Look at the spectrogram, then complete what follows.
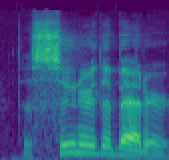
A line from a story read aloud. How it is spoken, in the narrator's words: cried Tom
